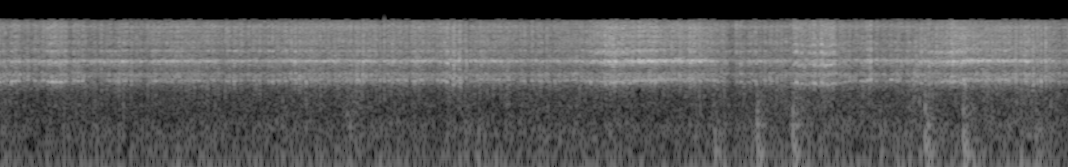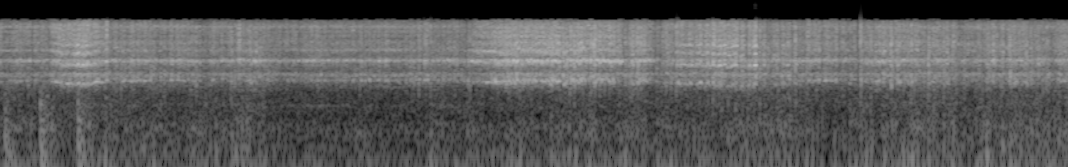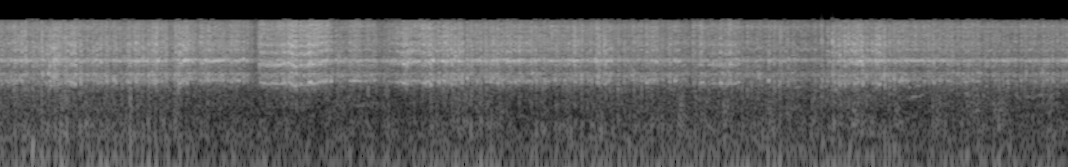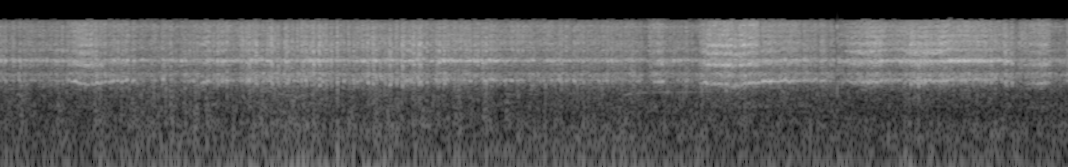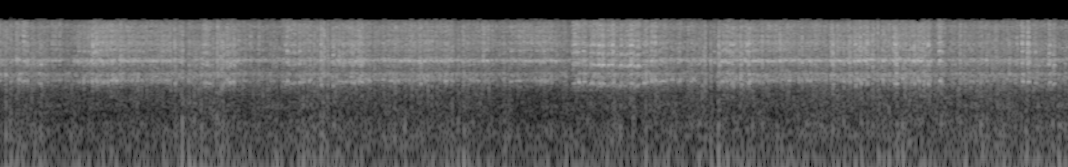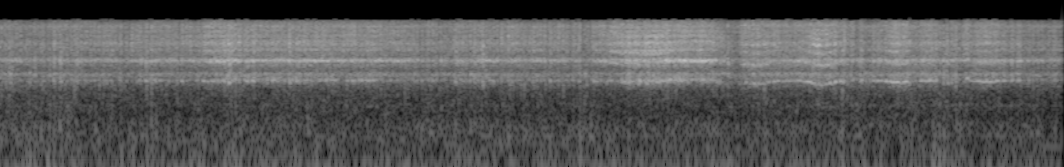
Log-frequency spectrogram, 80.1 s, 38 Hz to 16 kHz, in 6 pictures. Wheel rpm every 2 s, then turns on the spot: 230, 230, 230, 230, 230, 220, 230, 230, 240, 230, 220, 220, 230, 230, 230, 220, 230, 230, 220, 230, 230, 230, 230, 230, 220, 230, 220, 220, 220, 230, 220, 230, 230, 230, 230, 230, 230, 220, 230, 230.
none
